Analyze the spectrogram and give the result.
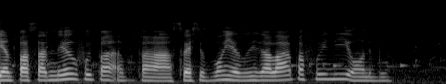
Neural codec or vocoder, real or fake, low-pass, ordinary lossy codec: none; real; 7.2 kHz; none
